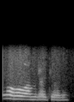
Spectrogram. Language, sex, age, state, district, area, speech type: Marathi, female, 18-30, Maharashtra, Amravati, urban, conversation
